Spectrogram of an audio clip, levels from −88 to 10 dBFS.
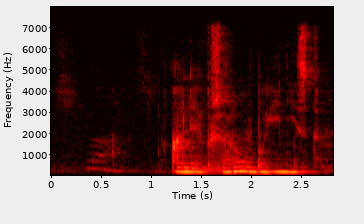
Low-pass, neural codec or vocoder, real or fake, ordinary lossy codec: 7.2 kHz; none; real; none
